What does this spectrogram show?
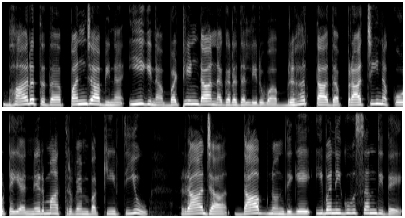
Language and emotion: Kannada, neutral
